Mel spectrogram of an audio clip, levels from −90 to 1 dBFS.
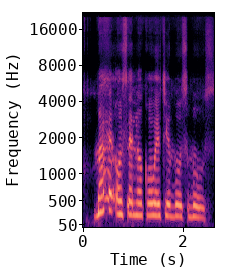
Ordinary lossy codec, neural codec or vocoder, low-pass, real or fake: none; codec, 44.1 kHz, 2.6 kbps, SNAC; none; fake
